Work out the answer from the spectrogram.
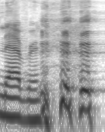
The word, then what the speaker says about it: Navran: I'm saying her last name wrong on her. Navran. It's Navran.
